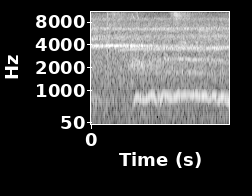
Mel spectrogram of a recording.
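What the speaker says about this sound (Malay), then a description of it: "bunyi burung hantu kat sini." An owl hoots near an old village road at night in rural Malaysia, one faint, drawn-out, slightly wavering call set against a quiet background hum.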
